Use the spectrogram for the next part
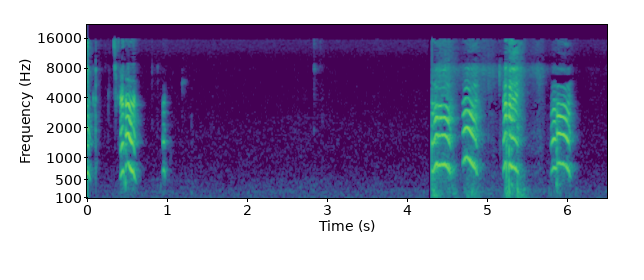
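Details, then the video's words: Small pet capuchin monkey communicating at home in a room: a few brief squeaky chirps, a pause, then a run of five clear wavering, arched squeals in quick succession. ""Разговор" домашнего капуцина"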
